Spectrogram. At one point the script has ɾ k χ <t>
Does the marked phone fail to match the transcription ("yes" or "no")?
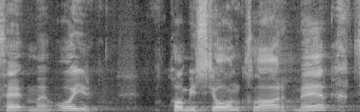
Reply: no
